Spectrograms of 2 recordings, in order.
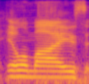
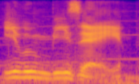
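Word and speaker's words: Illumise: wheel on illumi and yes that's how you pronounce that uh pokemon's name it's not illimis it's not it'll miss it's not either of those it's illumi i was expecting you to do a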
